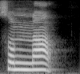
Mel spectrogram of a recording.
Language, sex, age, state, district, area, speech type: Telugu, female, 45-60, Andhra Pradesh, Guntur, rural, read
